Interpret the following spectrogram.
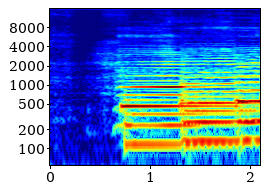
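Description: A cello comes in about two-thirds of a second in with sustained bowed low notes, moving to a new note about half a second later; before that there is near silence.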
